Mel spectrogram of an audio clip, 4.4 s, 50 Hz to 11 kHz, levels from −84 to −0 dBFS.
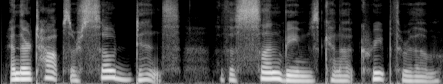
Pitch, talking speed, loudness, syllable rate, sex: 170 Hz, 175 wpm, -17 LUFS, 4.4 syllables/s, female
